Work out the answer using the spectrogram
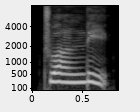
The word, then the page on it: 专利: zhuān lì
